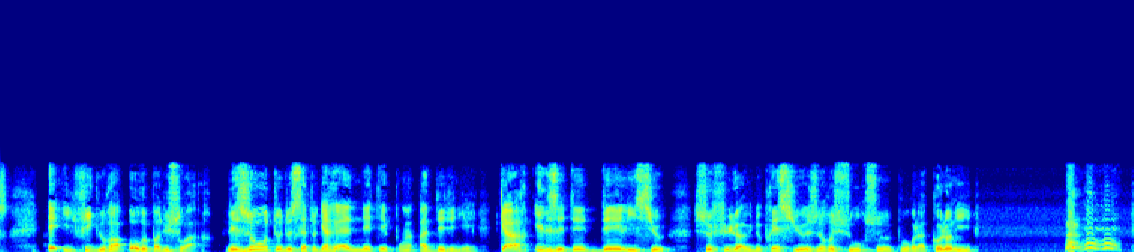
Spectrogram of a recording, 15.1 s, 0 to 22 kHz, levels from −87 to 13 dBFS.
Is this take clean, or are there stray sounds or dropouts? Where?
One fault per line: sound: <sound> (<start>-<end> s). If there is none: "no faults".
sound: bark (14.2-15.0 s)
